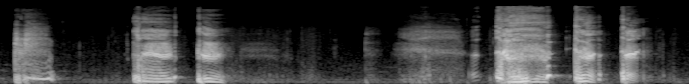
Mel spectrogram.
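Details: Adult with asthma in a choking coughing fit: run of about six harsh, throaty coughs with a noisy gasping breath between; asthmatic coughing fit.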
